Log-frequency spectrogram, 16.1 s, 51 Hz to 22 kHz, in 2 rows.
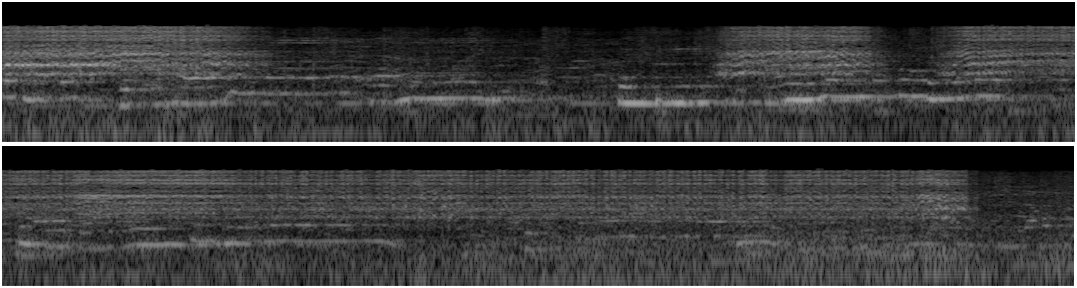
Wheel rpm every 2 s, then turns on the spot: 10, 60, 90, 160, 160, 160, 120, 10.
14-16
